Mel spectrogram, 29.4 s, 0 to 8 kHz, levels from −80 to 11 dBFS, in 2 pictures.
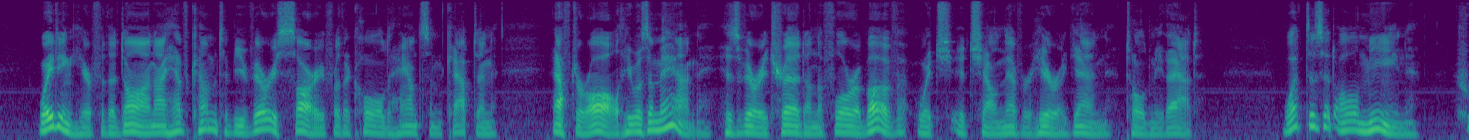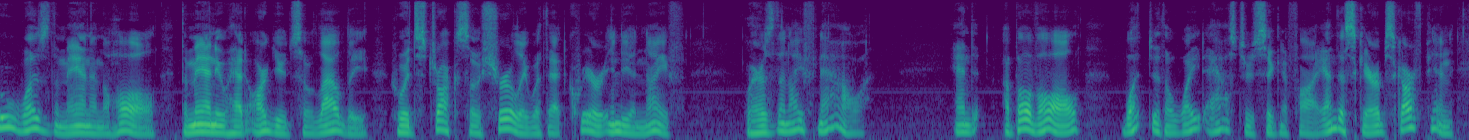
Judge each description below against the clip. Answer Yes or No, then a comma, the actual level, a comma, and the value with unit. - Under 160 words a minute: No, average, 180 wpm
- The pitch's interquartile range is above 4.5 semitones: Yes, average, 5.1 semitones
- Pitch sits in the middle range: No, low, 105 Hz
